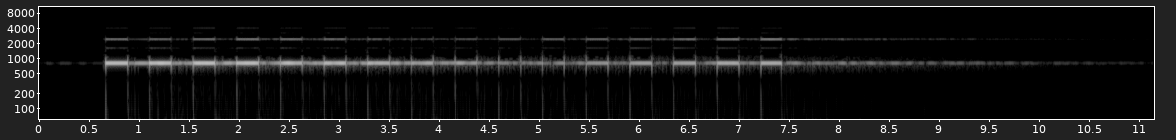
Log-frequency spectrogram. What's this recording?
A synthesised alarm sound with some reverb and panning. Part of my Strange and Sci-fi 2 pack which aims to provide sounds for use as backgrounds to music, film, animation, or even games.
beep, bleep, electronic, synth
